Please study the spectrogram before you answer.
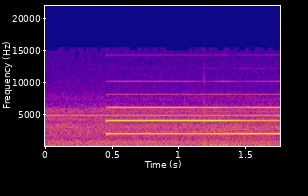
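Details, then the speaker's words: SK Hynix BC511 SSD, depowered, multimeter in diode mode on board near a diode: one steady unbroken beep, a short to ground; suspected bad diode. "yo we have a short in here we have a short in here so what can it be guys it definitely could be a bad um um diode obviously if this is ringing right now"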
